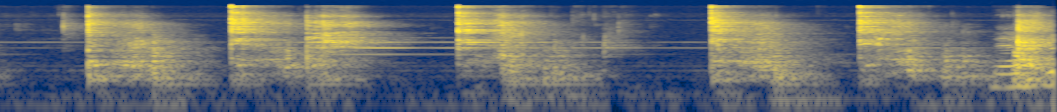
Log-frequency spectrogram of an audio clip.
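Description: Pumpkin greens in poppy-seed paste (kumro shak posto) stirred with mustard oil in a pan: about six loud, close scraping strokes of a spoon against metal, separated by short pauses.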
